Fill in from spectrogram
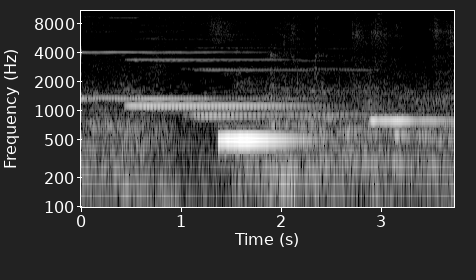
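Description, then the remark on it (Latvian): A parliament chamber bell, rung for deputies' registration, sounds as several sustained, steady electronic chime tones at different pitches, starting one after another and overlapping, while a low murmur of voices continues underneath. “Lūdzu zvanu, lūdzu deputātu reģistrācijas režīmu.”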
